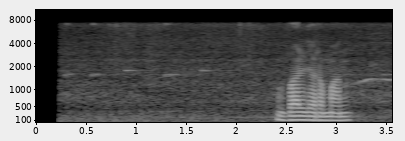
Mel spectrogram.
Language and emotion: Russian, neutral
